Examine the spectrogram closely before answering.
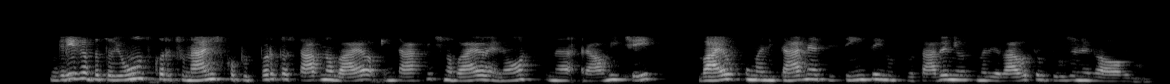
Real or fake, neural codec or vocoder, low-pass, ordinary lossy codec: fake; codec, 16 kHz in and 24 kHz out, 1 kbps, XY-Tokenizer; 3.6 kHz; MP3, 32 kbps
